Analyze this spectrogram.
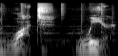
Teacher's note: So the T for what here, he doesn't pronounce, so he drops that.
